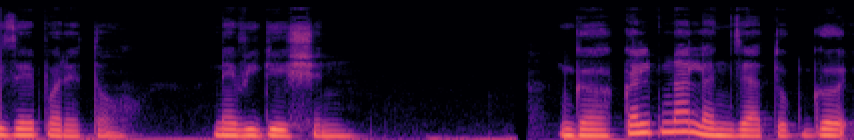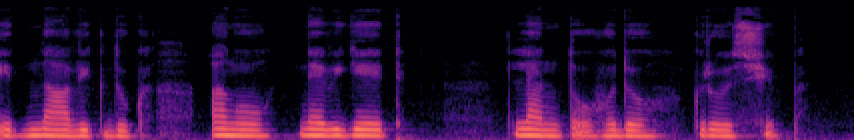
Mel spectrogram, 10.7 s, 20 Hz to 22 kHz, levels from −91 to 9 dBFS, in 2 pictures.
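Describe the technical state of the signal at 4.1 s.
At 4.1 s the speech shows generation loss, present throughout the clip rather than confined to this moment. The sound is swirly and hollow, with smeared consonant attacks and no content above 17 kHz, a band limit that fits AAC-LC at around 96 kbit/s. The cause is likely about three successive lossy encodes, each requantising on a shifted frame grid so that noise and spectral gaps accumulate beyond what a single pass would leave.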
